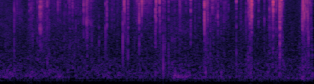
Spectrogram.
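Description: A hand-sized Kinder chocolate Easter bunny, standing upright in printed aluminium foil, has its foil squeezed and crinkled with fingertips. The result is a quiet, bright stream of sharp crinkles and crackles with almost no low end, each snap dying away instantly.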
